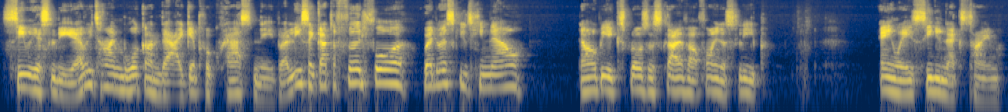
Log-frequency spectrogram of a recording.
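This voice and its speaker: Young male reviewer with a sharp, forceful, very bright voice, reading scripted retrospective commentary. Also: a little high, expressive, brisk. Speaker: video reviewer and host.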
